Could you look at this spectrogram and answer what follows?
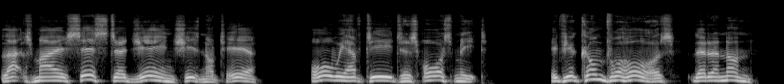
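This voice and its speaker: A man's voice: a little high, takes it slowly, dry recording, studio quality, voice pushed up. A man voicing a weary, wary ten-year-old innkeeper girl in a storybook, with blunt, questioning speech.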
